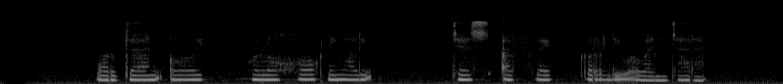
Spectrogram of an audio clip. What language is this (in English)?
Sundanese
